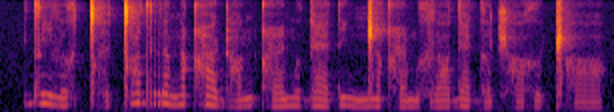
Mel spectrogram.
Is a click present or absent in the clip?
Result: present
